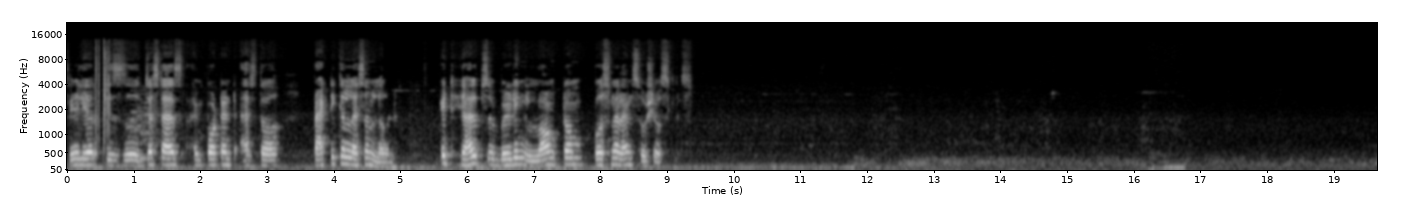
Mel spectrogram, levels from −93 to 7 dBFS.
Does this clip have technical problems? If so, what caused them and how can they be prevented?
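Yes. From 0.42 to 0.67 s, just before "uh just as important", there's a burst of cable scratch noise, a rough rustling only about 10 dB under the speech. It's likely a worn cable or connector being moved, with its contact resistance jumping around. Replacing tired leads and taping cables down so nothing shifts mid-take should prevent it.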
